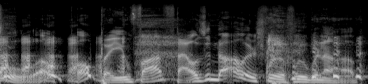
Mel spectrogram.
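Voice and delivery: high, loud, hammed-up bidder; mock eager buyer. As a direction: play at excitedly outbidding the crowd through laughter. Plays eager fairground buyer.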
